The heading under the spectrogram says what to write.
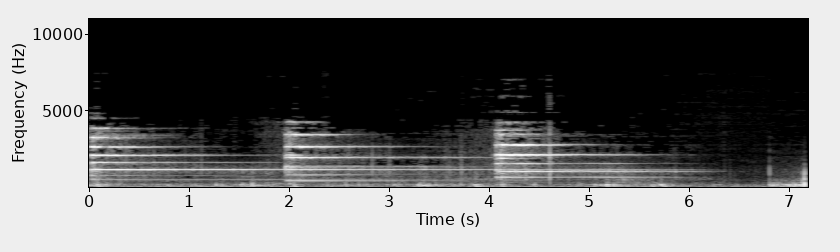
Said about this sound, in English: Now I'm all set. The Christmas bells can ring anytime they're ready. Well, I imagine they're ready now. Let's listen.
